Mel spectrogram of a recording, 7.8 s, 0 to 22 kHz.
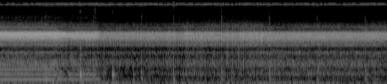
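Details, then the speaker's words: General Electric 7-2930D portable radio, AM band indoors near electronics: a steady hum under a high whistle with faint ticks about four per second. Poor AM reception, owner blames being indoors. "Because I'm inside, I'm not getting very good AM reception. Could be better."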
